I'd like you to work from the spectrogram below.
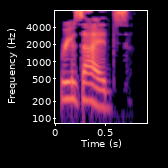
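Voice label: "resides", British English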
